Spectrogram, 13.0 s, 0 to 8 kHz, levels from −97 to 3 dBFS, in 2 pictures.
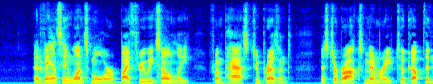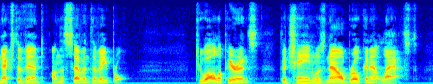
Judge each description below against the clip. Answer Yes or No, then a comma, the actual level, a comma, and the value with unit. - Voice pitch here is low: Yes, low, 120 Hz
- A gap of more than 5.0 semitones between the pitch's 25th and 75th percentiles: Yes, wide, 5.5 semitones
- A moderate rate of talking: Yes, average, 155 wpm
